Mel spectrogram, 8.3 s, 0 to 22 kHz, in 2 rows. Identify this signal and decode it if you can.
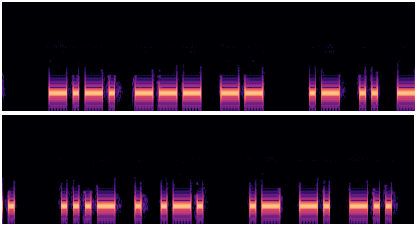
Morse code, heard as a keyed tone, about 20 wpm, 550 Hz. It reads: COM AIN VER AND
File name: n-grams / 3-grams 20 18 WPM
